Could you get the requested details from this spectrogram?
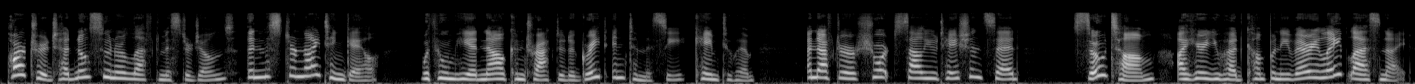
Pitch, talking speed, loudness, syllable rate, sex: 260 Hz, 165 wpm, -21 LUFS, 5.0 syllables/s, female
